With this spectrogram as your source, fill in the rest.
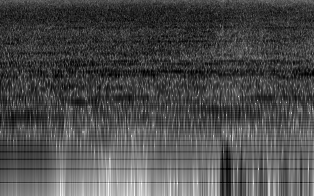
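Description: A multi-cylinder petrol engine on a test bench runs with a continuous loud mid-pitched roar, holding steady revs with a brief low thump near the end, and no voices.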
